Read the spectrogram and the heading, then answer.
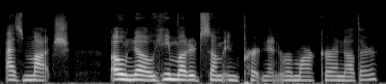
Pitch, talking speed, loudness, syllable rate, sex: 200 Hz, 155 wpm, -19 LUFS, 5.7 syllables/s, female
